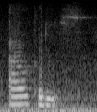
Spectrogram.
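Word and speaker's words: القدوس: Alcadus. The U is pronounced like U and then the Q like a K.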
